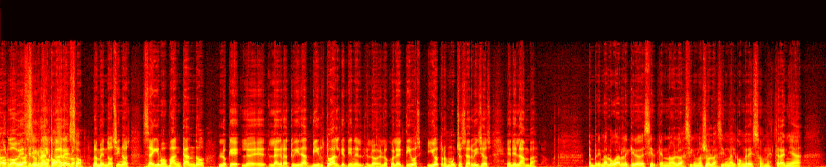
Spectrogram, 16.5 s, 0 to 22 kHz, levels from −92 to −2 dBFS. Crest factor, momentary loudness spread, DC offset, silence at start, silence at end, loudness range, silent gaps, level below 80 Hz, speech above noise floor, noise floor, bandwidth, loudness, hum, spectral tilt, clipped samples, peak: 16 dB; 8 LU; under 0.1%; 0 s; 0 s; 4 LU; none; -42 dBFS; 24 dB; -45 dBFS; 17 kHz; -22 LUFS; none; -5.5 dB/octave; under 0.1%; -4 dBFS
